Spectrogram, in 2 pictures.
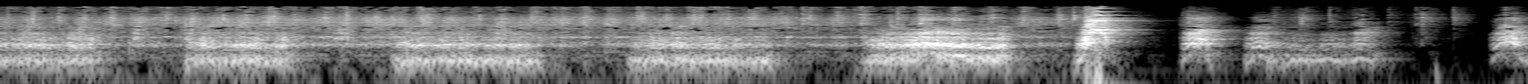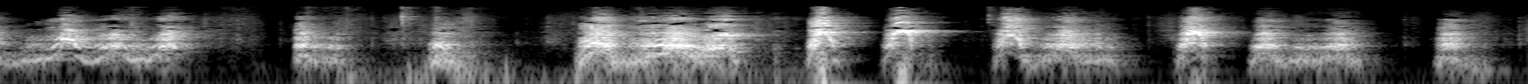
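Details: Jack Russell Terrier barking in short, sharp bursts spaced irregularly, about one or two a second, after an opening stretch of softer, pulsing growl-like sounds.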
